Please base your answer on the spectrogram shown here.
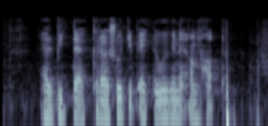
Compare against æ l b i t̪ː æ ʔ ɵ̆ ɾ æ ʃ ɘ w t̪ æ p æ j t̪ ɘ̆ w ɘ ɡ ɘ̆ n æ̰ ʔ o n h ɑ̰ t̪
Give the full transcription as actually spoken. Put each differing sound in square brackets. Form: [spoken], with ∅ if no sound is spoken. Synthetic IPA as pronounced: æ l b i t̪ː æ [k] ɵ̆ ɾ æ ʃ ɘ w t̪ [i] p æ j t̪ ɘ̆ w ɘ ɡ ɘ̆ n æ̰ ʔ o n h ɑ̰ t̪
